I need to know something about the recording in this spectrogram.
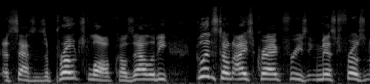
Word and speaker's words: Glintstone: Were you saying Glen Stone? Yeah, Glintstone. Can you spell that? Glintstone. Glintstone. Okay. Glintstone. Yeah, Glint. I was hearing Glen.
